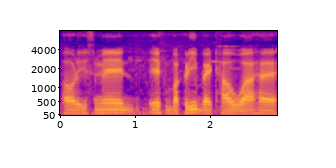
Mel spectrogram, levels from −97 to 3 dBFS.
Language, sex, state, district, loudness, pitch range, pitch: Hindi, male, Bihar, Katihar, -16 LUFS, 100-115 Hz, 105 Hz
